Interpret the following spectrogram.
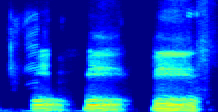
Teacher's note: bila kita sebut huruf q dia tak ada angin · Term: huruf qf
